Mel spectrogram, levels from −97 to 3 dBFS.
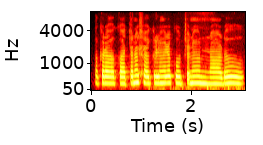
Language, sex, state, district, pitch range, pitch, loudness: Telugu, female, Andhra Pradesh, Annamaya, 205-215 Hz, 210 Hz, -13 LUFS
